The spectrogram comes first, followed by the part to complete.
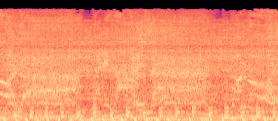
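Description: Hardcore punk song playing at full band: distorted guitars, bass and fast, even drumming, with shouted vocals.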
